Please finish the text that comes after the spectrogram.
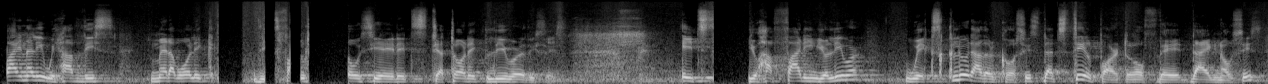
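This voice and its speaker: A man's voice: medium pitch, a little slow, rough recording. Man, 40s, Argentinian accent, doctor running an informal patient talk, handheld mic, conversational, slight room noise. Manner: relaxed, conversational, checks in with "okay?" and "right?". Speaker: doctor giving a health talk. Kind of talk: informal patient education lecture. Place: conference room, indoors. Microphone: handheld microphone.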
